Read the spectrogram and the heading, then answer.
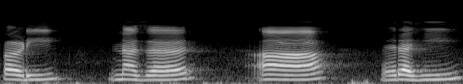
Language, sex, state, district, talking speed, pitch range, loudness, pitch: Hindi, female, Punjab, Fazilka, 50 wpm, 220-250 Hz, -14 LUFS, 225 Hz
